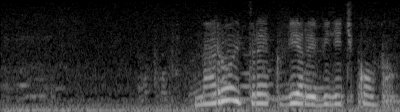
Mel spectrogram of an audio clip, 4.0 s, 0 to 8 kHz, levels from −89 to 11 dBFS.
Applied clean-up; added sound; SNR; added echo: none; none; none; none.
